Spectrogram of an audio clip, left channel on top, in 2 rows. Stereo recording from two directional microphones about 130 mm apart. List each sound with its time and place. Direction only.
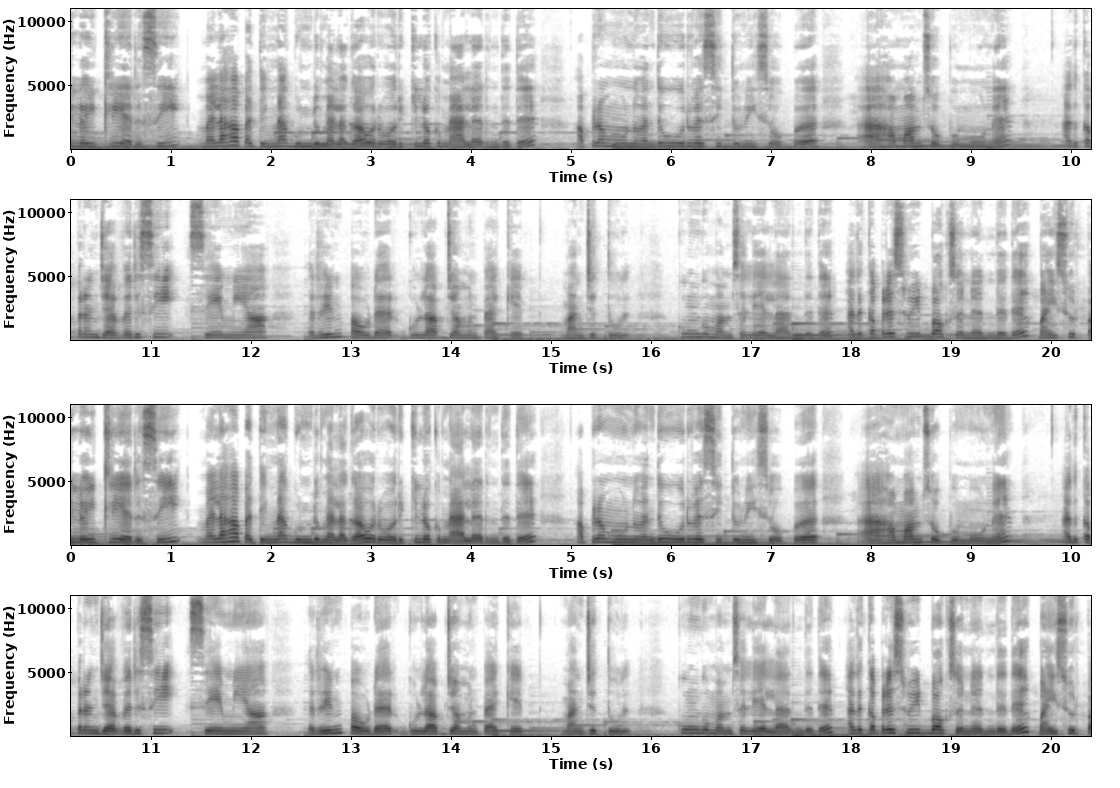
0.0 s speech: 30° right (ahead or behind)
9.8 s speech: 30° right (ahead or behind)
